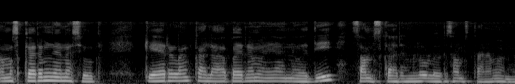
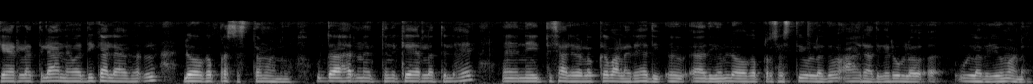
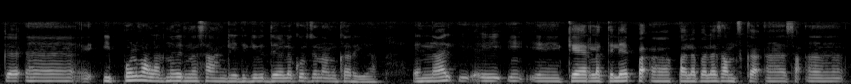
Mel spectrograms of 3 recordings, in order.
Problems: low volume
